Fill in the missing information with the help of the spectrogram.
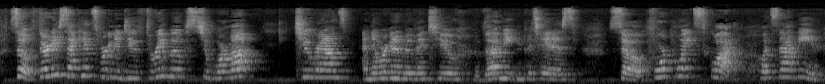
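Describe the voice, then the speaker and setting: Upbeat woman coaching a live workout: bright, sniffly, picked up from across an echoey room. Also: high-pitched, recorded from a distance, slight background noise. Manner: upbeat, cueing moves and counting reps. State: sniffly, runny nose. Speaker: fitness instructor. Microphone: camera mic from a distance. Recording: echoey room, voice away from the mic.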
